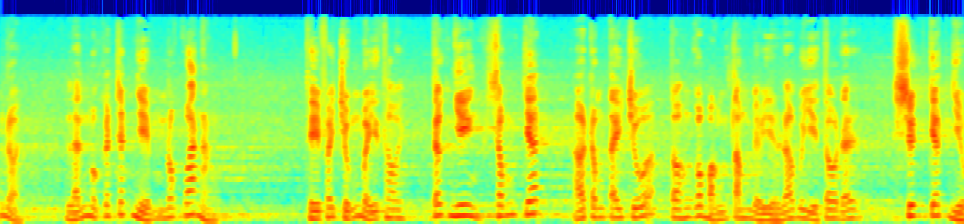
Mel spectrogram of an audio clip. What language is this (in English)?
Vietnamese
